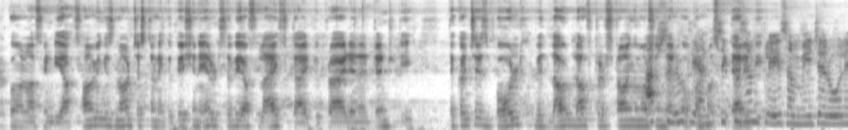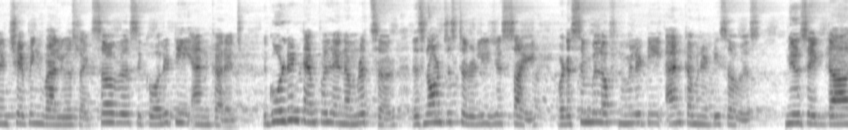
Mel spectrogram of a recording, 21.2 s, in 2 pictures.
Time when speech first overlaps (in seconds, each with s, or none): 8.1 s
